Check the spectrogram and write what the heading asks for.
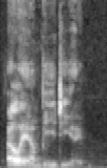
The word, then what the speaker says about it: lambda: symbol called lambda, and if you want to know it in English, it would be spelled like this, L-A-M-D-A. lambda, which is lambda, which is one wavelength.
